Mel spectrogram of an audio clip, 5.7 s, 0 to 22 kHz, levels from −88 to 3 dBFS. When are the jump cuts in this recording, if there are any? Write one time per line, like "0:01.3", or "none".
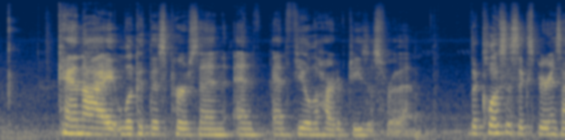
none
